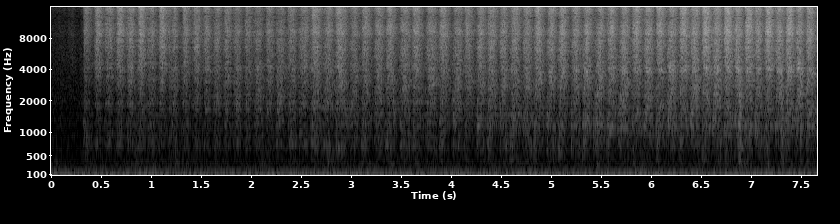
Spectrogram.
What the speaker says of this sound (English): this one can handle me brushing it both ways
